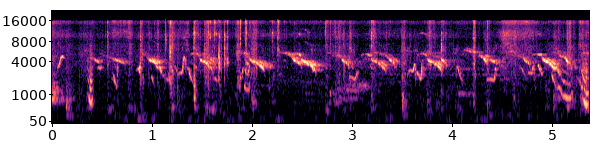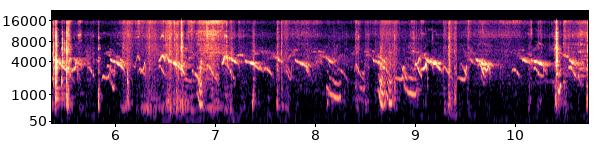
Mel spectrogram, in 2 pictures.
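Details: A brood of dakhni teetar chicks, francolins, keeps up continuous thin high peeps that slur downward, many voices overlapping, with brief noisy rustling bursts in the middle.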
